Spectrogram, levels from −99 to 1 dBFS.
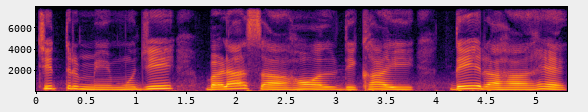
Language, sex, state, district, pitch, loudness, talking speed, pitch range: Hindi, female, Madhya Pradesh, Katni, 200 Hz, -16 LUFS, 115 wpm, 195-230 Hz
